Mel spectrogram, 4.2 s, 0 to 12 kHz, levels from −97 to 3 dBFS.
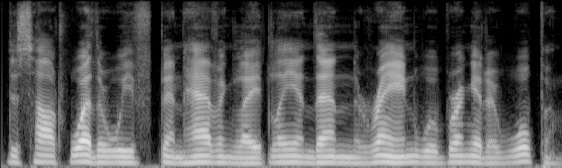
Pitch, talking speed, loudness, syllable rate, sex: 120 Hz, 225 wpm, -18 LUFS, 5.4 syllables/s, male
